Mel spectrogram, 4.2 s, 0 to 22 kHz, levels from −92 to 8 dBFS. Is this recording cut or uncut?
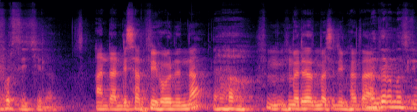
uncut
